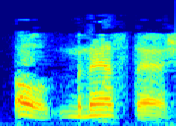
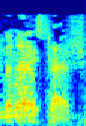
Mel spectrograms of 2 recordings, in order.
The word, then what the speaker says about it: Manastash: How do you pronounce the name of your town, Manastash? Manastash. Manastash. Right. That's right. Thank you.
